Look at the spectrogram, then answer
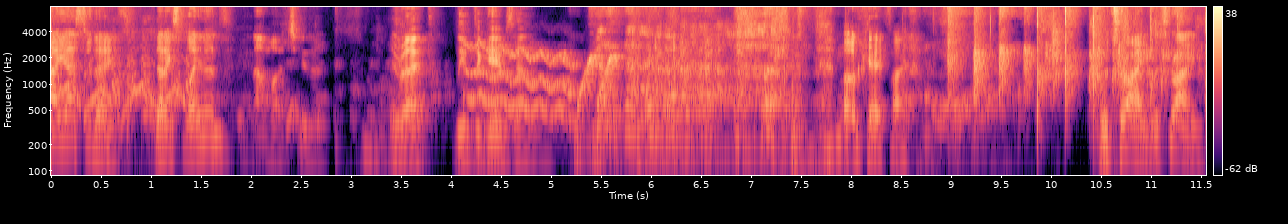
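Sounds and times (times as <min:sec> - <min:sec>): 
laughter: 0:00.0 - 0:01.8, 0:03.4 - 0:09.6
speech: 0:00.0 - 0:09.4, 0:10.4 - 0:11.5
hand clapping: 0:08.9 - 0:11.5.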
